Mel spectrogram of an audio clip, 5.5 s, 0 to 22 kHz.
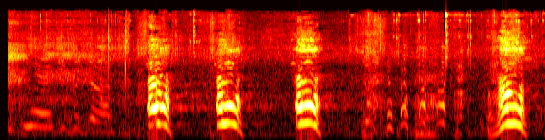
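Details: Holly, a pet dog at Rovers Run in October 2012, gives short arched yelping calls, four loud ones spaced about every three-quarters of a second with softer whines between, over a quiet outdoor background.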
